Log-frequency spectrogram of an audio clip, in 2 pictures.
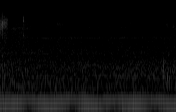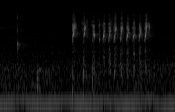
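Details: Seven-day-old European goldfinch chicks beg while being fed: a quick run of about ten thin, high chirps over a second and a half, above a steady low hum.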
